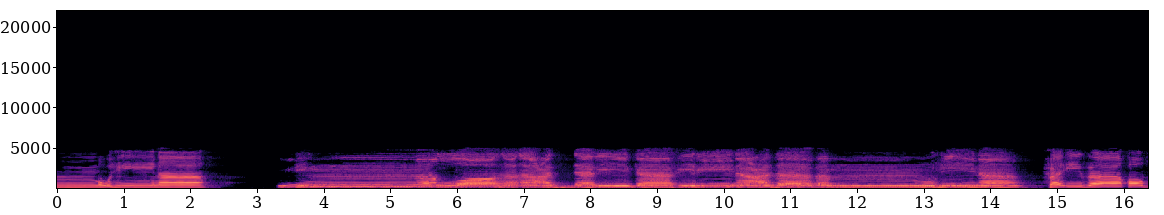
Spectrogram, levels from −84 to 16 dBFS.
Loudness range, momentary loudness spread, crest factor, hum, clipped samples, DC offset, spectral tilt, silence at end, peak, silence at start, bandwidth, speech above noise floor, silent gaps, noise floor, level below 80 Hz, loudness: 3 LU; 7 LU; 14 dB; none; under 0.1%; under 0.1%; -10 dB/octave; 0 s; -2 dBFS; 0 s; 5 kHz; 68 dB; none; -84 dBFS; -66 dBFS; -17 LUFS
